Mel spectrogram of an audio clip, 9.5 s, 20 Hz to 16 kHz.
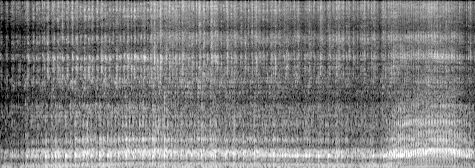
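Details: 1995 Astro 18FS boat, V6 135 outboard, likely saltwater, 5x5 prop, water flushing through, cold start with warm-up lever up and a little prime after sitting a while: catches and runs with uneven lumpy beat, then revs up; rough running.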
